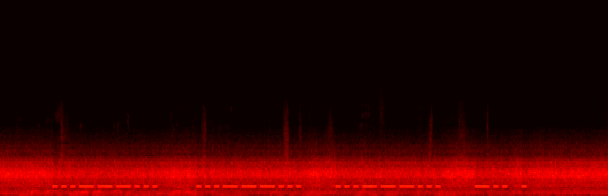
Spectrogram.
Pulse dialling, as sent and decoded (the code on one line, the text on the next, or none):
none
